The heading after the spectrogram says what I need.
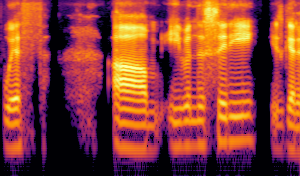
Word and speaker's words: Wythe: George Wythe, and it's spelled Wythe, which is with. I promise you, it's with.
